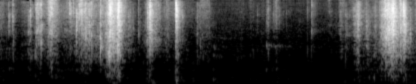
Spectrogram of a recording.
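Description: Paper rustling and crinkling in a few short bursts, the loudest one near the end.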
